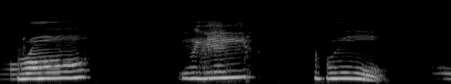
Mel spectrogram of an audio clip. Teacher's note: Ro ketika tebal itu takrirnya sekali. Sama juga ketika kasroh, takrirnya sekali juga getarannya ya.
